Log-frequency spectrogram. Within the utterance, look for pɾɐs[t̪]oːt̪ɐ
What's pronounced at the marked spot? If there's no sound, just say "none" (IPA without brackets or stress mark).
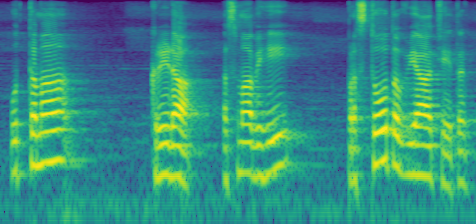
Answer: t̪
